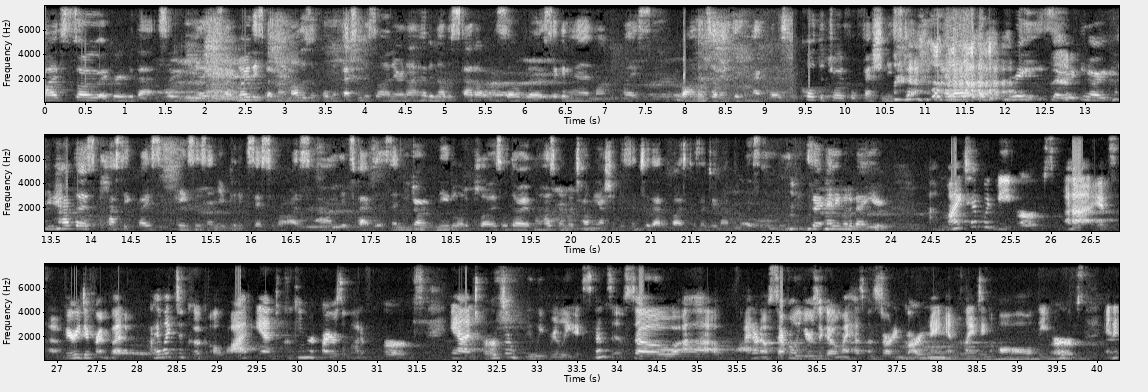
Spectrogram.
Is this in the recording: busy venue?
yes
